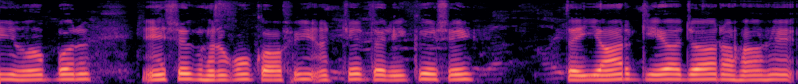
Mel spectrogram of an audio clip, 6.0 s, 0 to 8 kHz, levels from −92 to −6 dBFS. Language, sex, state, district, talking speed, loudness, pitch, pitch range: Hindi, male, Uttar Pradesh, Muzaffarnagar, 140 wpm, -30 LUFS, 180 Hz, 165-185 Hz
